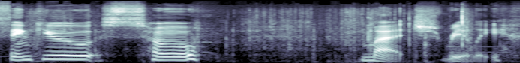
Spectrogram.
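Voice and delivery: sarcastic thank-you meaning the opposite. Thanking someone who redeemed a random bean, with sarcastic thanks. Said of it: "I say this with sarcasm".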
